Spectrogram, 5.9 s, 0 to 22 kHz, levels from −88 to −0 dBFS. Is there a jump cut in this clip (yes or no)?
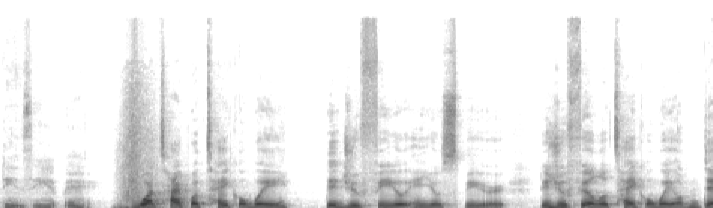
yes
